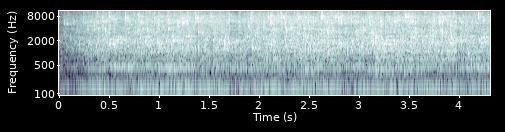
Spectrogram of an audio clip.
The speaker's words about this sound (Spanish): Estamos en el interior de una cueva. Ese sonido que oyen de fondo es el del agua que nos rodea y que impacta contra las paredes.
